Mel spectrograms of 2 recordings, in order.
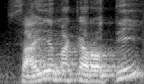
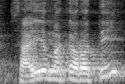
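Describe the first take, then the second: The two takes are said the same way.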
